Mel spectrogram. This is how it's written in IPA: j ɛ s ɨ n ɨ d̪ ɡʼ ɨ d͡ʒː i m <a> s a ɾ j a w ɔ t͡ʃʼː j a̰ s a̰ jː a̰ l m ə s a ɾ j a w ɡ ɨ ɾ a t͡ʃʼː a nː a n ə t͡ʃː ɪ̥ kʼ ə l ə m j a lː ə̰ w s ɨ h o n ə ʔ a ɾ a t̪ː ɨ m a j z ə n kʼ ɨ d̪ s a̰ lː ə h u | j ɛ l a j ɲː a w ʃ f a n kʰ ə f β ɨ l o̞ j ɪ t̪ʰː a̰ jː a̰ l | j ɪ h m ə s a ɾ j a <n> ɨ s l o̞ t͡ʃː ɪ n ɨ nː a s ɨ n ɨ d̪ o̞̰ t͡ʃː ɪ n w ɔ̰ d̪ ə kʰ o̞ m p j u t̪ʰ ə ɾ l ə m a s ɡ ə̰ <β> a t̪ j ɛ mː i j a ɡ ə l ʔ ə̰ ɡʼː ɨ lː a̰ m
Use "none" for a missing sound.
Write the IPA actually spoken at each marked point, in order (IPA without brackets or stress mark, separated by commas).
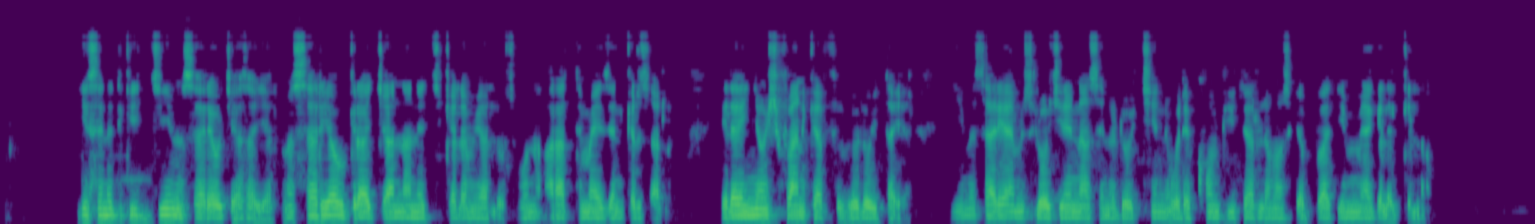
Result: ə, m, b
